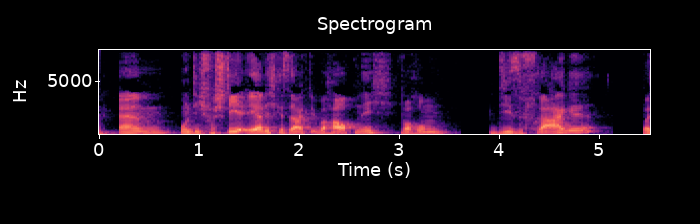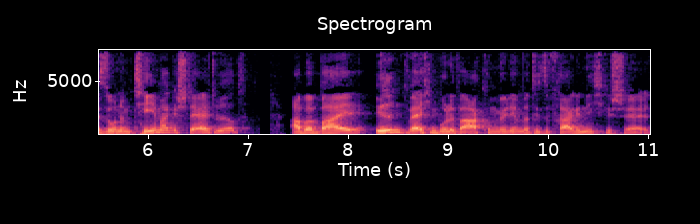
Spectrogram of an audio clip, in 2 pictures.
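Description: A man has a normal speaking voice. His pitch sits fairly high, with ordinary variation. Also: moderate pace. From South Tyrol, Italy. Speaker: TV presenter. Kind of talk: interview. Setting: video call.

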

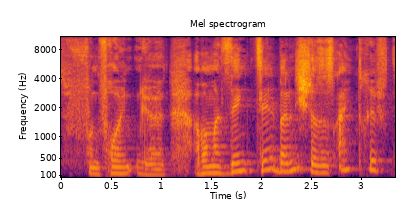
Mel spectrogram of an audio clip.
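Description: Background noise clearly present behind a man's moderately paced speech with huge pitch leaps. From former Yugoslavia, raised in Frankfurt-Höchst. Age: 30s. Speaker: stand-up comedian. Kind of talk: casual interview chat. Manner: talkative.

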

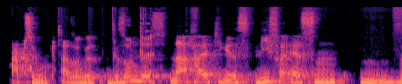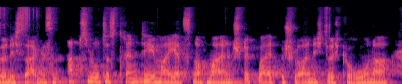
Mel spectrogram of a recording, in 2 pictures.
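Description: With music in the background, the speech moves at a fairly slow pace with hardly any pauses, very even loudness and ordinary pitch variation. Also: man, fairly high pitch for a man. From western Germany, Aachen. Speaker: startup founder and CEO. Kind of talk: podcast interview. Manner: hesitant, many fillers.

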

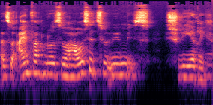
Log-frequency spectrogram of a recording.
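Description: A woman's voice comes through with a dark, mellow tone. It is somewhat breathy. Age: 70s. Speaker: yoga teacher. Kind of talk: casual interview.

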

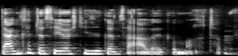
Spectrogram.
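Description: A woman speaks at a medium pitch and a moderate pace, somewhat breathy with a dark, mellow tone. Her intonation stays fairly even. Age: 30s. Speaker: daycare centre director. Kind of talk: interview. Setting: at her daycare centre.

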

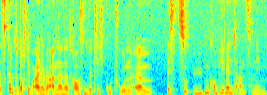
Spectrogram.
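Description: A woman talks at a fairly quick pace and medium pitch, with ordinary pitch variation. Noticeable background noise is present. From East Germany. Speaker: listener sending voice message. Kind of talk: recorded voice message.

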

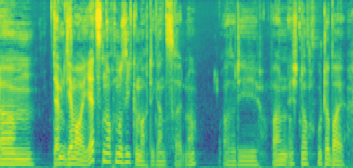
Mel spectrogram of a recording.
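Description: A man with an unremarkable speaking voice at a fairly low pitch, ordinary pitch variation, a fairly quick pace, and a very clean recording with a silent background. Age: 30s. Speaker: podcast host. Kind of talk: casual chat.

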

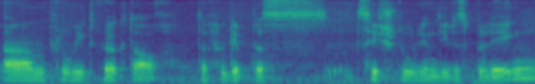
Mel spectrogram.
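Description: The man's pitch is fairly low. There is noticeable background noise. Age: 20s. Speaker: startup co-founder. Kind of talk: interview.

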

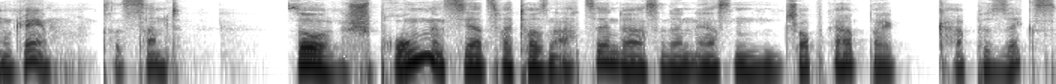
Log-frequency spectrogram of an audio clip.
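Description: Fairly slow, somewhat breathy speech from a man with a dark, mellow tone, medium pitch and ordinary pitch variation, long, frequent pauses, dry and close with no echo against a quiet background. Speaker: podcast interviewer. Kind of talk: casual interview chat.

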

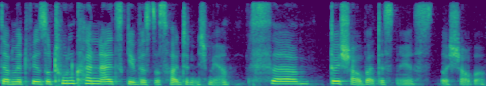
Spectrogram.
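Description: Here is a woman with a plain, everyday voice, a fairly high pitch and ordinary pitch variation. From Berlin, Germany. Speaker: podcast host. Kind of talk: casual monologue.

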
